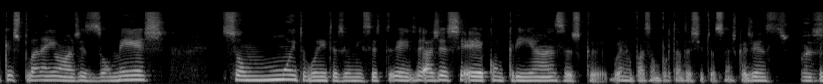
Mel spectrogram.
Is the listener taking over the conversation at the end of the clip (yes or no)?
yes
